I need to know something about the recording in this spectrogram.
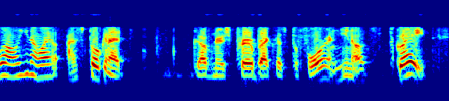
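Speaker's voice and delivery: high-pitched, unexcited, dutiful, shrugging tone.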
